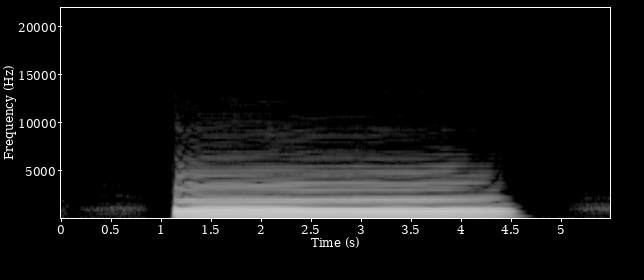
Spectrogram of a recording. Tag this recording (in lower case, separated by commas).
wind instrument, music, musical instrument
